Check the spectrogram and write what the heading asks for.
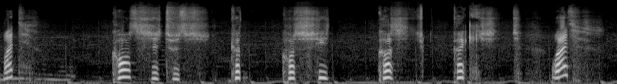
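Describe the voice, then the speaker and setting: High-pitched woman streaming a game. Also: measured pace, bright, forceful tone, soft background music. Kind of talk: live game commentary and read-aloud narration.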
